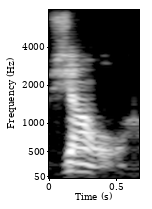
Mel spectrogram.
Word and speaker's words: João: Oh, João Gilberto. João. Because Ja. Portuguese has like like they have this vowel through the. It's kind of a nasal vowel, and we don't have it in our in our language.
